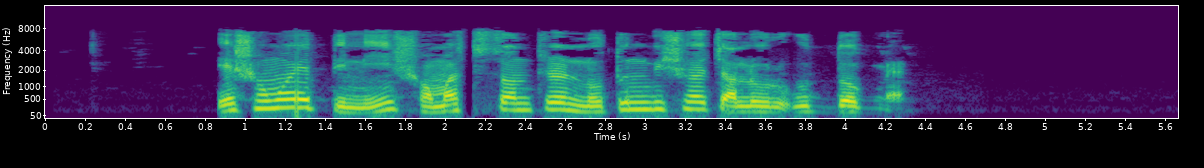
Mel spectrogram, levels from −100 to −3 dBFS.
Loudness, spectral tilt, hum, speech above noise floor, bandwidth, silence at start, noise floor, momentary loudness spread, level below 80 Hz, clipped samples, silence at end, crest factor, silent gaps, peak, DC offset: -15 LUFS; -5 dB/octave; none; 74 dB; 8 kHz; 0.85 s; -88 dBFS; 6 LU; -54 dBFS; under 0.1%; 1.4 s; 14 dB; none; -2 dBFS; under 0.1%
